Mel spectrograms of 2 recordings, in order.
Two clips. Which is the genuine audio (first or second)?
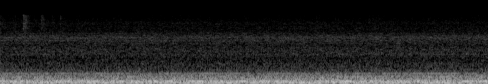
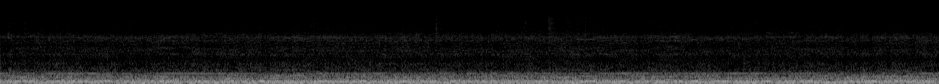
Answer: first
